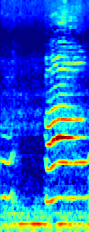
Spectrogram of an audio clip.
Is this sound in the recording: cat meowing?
yes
